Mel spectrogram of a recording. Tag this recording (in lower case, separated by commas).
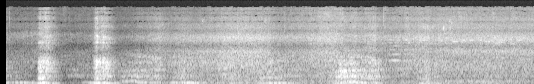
lions roaring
